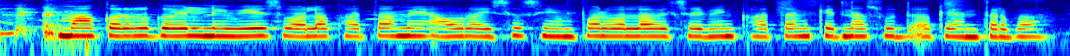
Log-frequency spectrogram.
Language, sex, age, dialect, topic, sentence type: Bhojpuri, female, 18-24, Southern / Standard, banking, question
